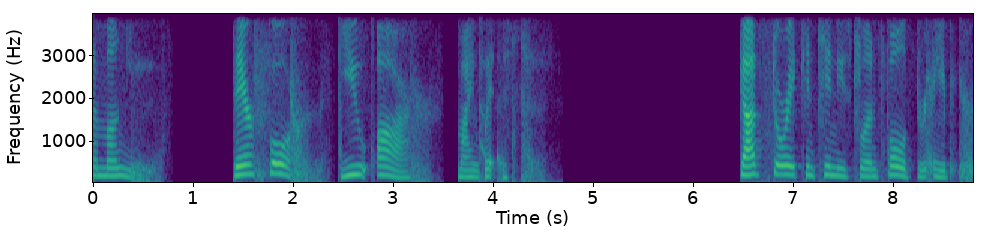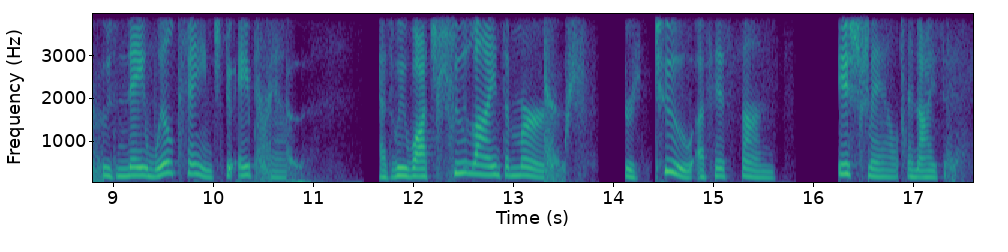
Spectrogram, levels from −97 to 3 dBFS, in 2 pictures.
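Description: Sound chopped by the voice detector runs from 0.38 to 12.41 s and again from 13.31 to 17.61 s, likely because the sender's voice detector kept toggling transmission. About 6.6 s and 2.1 s of speech give way to comfort noise, leaving choppy syllables, all within a call band that stops at 4 kHz.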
